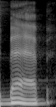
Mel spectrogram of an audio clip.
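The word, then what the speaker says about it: باب: Yeah, so if I say the word door in Arabic means bab. Bab, that's ba, alif, ba. Yeah. Ba, this elongation of fatha to alif.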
